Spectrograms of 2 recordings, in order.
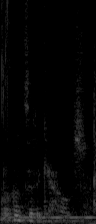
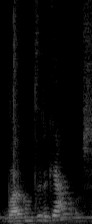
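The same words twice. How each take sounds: First: "Welcome to the couch" breathed as a soft whisper. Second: Said in the usual way. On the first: Shown as a demonstration. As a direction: hush it like a secret greeting. Repeated show-title line.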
